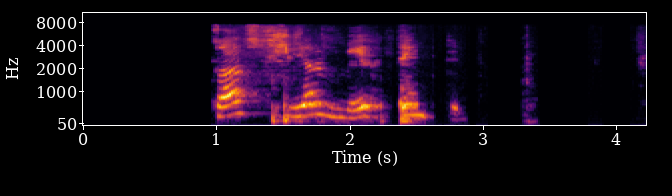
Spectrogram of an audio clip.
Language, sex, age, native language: Icelandic, male, 10, Icelandic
